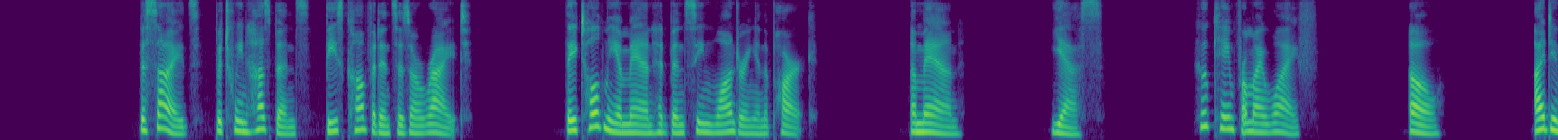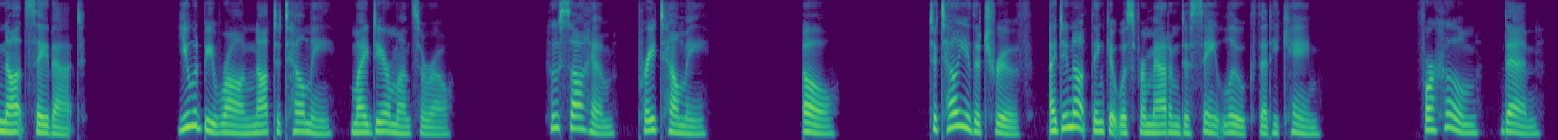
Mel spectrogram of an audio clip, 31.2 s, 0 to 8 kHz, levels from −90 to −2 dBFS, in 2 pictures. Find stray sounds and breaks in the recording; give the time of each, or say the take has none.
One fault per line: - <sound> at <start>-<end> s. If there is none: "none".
none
